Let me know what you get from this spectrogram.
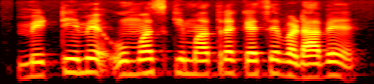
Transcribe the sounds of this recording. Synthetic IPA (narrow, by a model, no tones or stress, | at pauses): mɪʈːimẽʔʊməskimaːt̪ɾakɛːseʋɐɽ̤aːʋẽ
